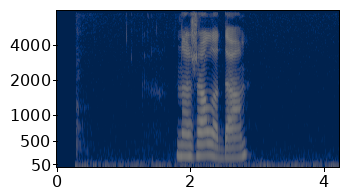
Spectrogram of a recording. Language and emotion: Russian, neutral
